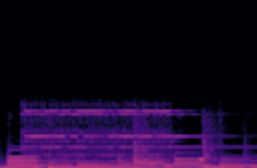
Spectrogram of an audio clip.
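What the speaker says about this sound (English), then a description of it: "That's the phone." A telephone in the video game Layton Brothers: Mystery rings with a bright, electronic bell-like trill, two bursts of ringing with a brief gap between them, clear and alone.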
